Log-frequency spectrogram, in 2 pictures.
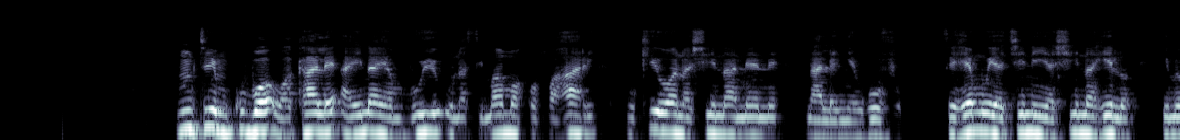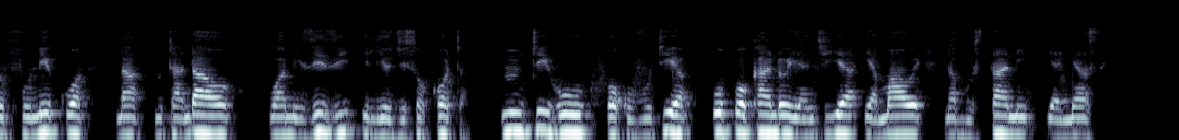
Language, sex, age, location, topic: Swahili, male, 25-35, Mombasa, government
